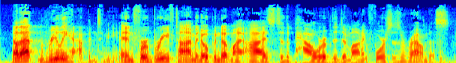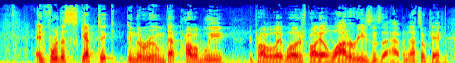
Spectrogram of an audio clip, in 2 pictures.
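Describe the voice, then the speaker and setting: A man talks at a very fast pace with a medium pitch and lively intonation. His loudness swings widely. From Alabama. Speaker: pastor. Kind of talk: sermon.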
